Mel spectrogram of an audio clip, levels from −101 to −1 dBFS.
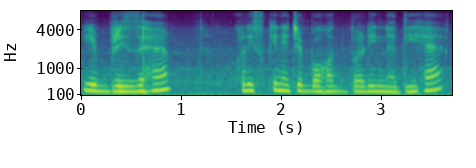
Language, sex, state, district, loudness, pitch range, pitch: Hindi, female, Assam, Sonitpur, -16 LUFS, 185-225 Hz, 200 Hz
